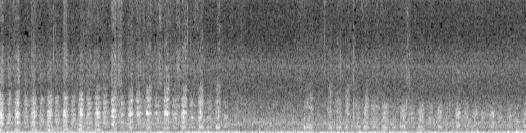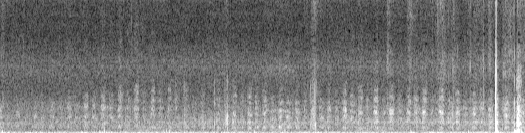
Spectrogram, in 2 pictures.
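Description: A dog panting steadily, quite faint.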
